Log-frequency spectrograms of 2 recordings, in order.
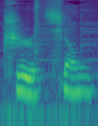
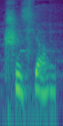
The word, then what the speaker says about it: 吃香: In Chinese, we pronounce this like 吃香, 吃香.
